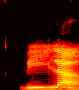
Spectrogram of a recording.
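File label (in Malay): "bila", Malay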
